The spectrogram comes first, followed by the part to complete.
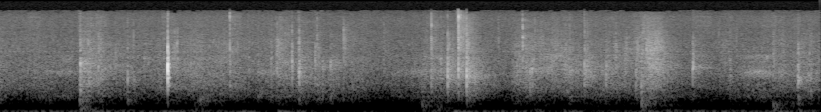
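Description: Irregular footsteps and scuffs on a floor littered with debris. A sharp click about a second in is the loudest sound.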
